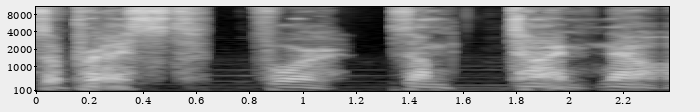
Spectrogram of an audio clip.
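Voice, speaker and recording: Over faint background music, a man does a raspy put-on character voice at a medium pitch. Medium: actual play. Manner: hesitant, halting.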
